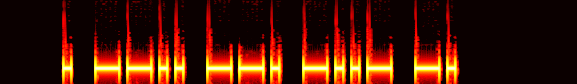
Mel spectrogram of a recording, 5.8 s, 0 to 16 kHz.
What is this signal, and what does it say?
Morse code, heard as a keyed tone, about 15 wpm, 700 Hz. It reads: EZGXN
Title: Code Groups - 5 Letter:Numbers - 15wpm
